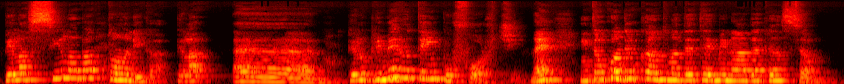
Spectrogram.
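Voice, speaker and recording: A woman's voice: high voice, lively intonation, measured pace, mellow. A woman teaching beginners guitar, explaining patiently step by step and counting beats aloud. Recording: echoey room, voice a bit far from mic, guitar playing.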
